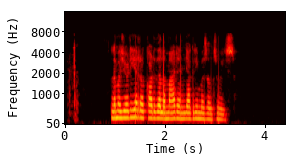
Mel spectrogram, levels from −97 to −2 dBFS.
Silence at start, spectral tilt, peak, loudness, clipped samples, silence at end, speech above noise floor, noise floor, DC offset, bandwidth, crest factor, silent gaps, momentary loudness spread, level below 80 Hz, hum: 0.2 s; -5.5 dB/octave; -24 dBFS; -38 LUFS; under 0.1%; 1.05 s; over 53 dB; under -90 dBFS; under 0.1%; 7.8 kHz; 16 dB; none; 12 LU; -76 dBFS; none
